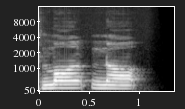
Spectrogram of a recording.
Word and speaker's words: Mononoke: Well, yeah, it's Mononoke.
